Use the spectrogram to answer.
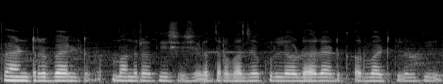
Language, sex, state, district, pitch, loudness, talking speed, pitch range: Hindi, female, Haryana, Jhajjar, 170 Hz, -18 LUFS, 160 wpm, 165-175 Hz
